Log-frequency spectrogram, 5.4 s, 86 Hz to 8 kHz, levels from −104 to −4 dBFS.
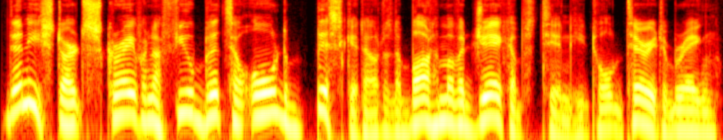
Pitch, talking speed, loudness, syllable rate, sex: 145 Hz, 255 wpm, -15 LUFS, 5.3 syllables/s, male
